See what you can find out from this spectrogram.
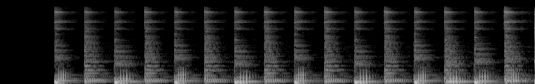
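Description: A page-turn chime for a read-aloud storybook: about a dozen bright, ringing tones struck in a quick, steady rhythm, each one fading before the next. There is no talking.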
